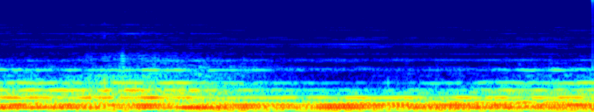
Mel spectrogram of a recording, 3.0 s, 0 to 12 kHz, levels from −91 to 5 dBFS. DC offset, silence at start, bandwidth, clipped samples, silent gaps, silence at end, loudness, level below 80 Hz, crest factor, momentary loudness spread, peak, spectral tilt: under 0.1%; 0 s; 1.9 kHz; under 0.1%; none; 0 s; -17 LUFS; -36 dBFS; 10 dB; 3 LU; -6 dBFS; -15.5 dB/octave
